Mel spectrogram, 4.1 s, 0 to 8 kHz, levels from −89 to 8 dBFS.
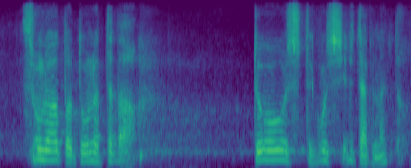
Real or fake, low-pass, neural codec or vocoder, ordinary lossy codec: fake; 7.2 kHz; codec, 24 kHz, 0.9 kbps, WavTokenizer, medium speech release version 1; none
